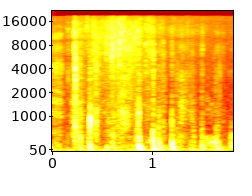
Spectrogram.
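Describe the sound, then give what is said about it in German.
Horse hooves clip-clop in a steady, moderately paced rhythm, several hoofbeats in a row, with no talking over them. “Es wollte was erleben und deswegen ging es auf eine lange Reise.”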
